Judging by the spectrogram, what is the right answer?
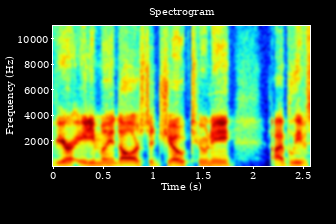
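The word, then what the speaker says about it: Joe Thuney: 80 million dollars to joe tooney i believe is how you say his name it's not spelled like that that's how you say it to the chiefs 80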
